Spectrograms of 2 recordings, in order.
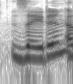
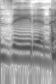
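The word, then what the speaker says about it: Xaden: And similarly with Zayden, Is that how you say it? – Zayden? – Okay, we do say it the same.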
